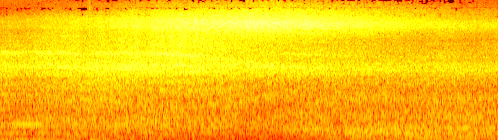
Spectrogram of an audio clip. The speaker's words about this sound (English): A jet plane descended to Epley Airfield.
